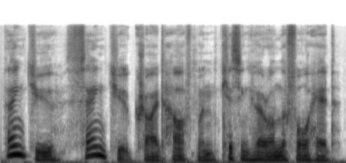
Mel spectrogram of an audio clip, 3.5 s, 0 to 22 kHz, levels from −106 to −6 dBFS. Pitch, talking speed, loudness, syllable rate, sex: 105 Hz, 190 wpm, -18 LUFS, 4.6 syllables/s, male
